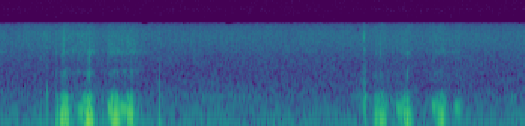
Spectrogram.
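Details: Sleeping house cat gives two short bursts of low, grunting snore pulses, each group of three or four quick throaty rasps, separated by a quiet pause.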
